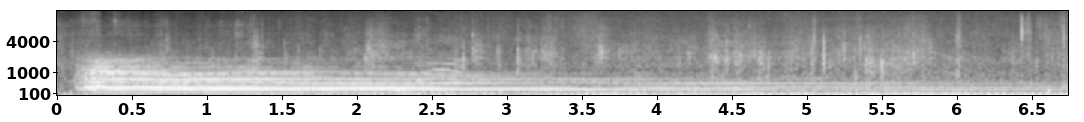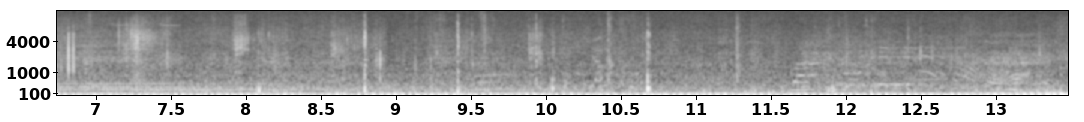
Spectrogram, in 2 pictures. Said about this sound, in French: Alors si j'ai de la chance, j'ai entendu le bruit de la cloche.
